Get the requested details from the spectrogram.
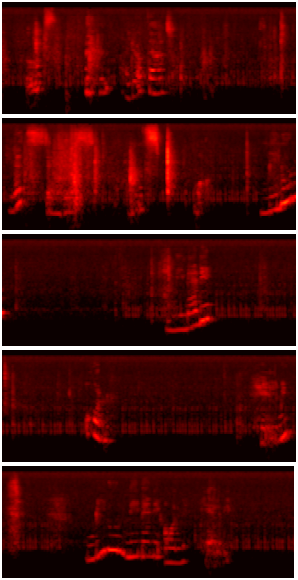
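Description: A young girl speaks close by, slowly and clearly.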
